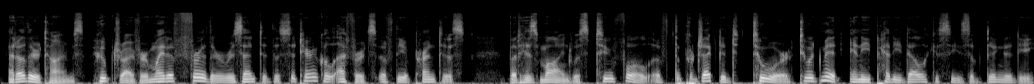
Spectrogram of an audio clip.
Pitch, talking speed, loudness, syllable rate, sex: 110 Hz, 180 wpm, -18 LUFS, 6.0 syllables/s, male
